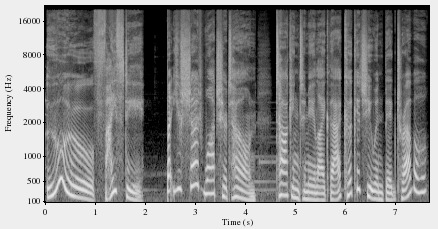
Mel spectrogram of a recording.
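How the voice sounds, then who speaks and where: A woman's voice: medium pitch, huge pitch swings, slow, exaggerated voice. An actress playing a gloating, scheming female villain in a video game, theatrical and sardonic, taunting as she talks. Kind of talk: dramatic video game voice acting. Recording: game dialogue over background music.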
